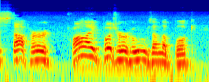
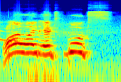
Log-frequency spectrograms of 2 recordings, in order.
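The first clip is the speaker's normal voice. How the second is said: mock grand announcement; 10 semitones higher, 4 dB louder, slower than usual. Announcing a ship.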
